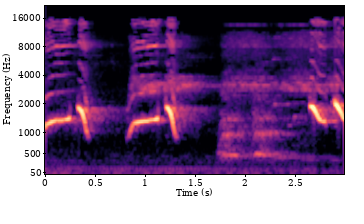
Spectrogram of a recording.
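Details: A male laughingthrush in heated, full song gives loud whistled phrases, each a level rising note snapped off by a sharp downslurred one, about once a second, with a lower, jumbled passage midway.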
